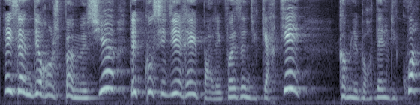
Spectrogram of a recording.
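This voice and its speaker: A woman voices a scornful middle-aged wife in a comic dub, always ready with a cutting reply. Her voice rides high and bright. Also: sing-song, quick pace. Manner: sarcastic, biting retorts. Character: sharp-tongued bourgeois wife, middle-aged. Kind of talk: comedy parody dub.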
